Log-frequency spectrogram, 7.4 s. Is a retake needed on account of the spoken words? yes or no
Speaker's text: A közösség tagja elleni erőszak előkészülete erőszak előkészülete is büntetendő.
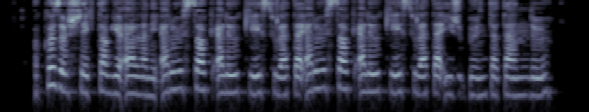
no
